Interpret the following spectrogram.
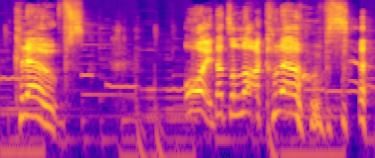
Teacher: pronounces their TH sound with an F sound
